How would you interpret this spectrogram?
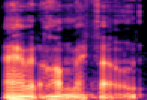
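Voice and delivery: usual speaking voice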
